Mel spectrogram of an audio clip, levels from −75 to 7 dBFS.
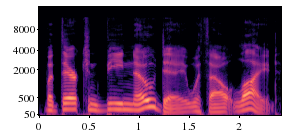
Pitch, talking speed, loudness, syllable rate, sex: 135 Hz, 200 wpm, -17 LUFS, 4.3 syllables/s, male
